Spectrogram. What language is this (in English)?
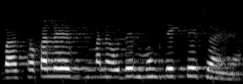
Bangla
